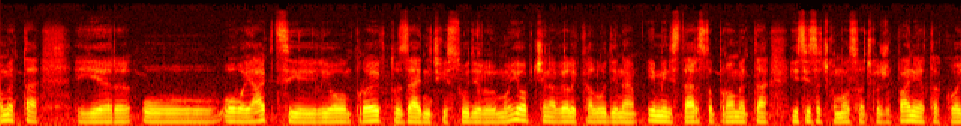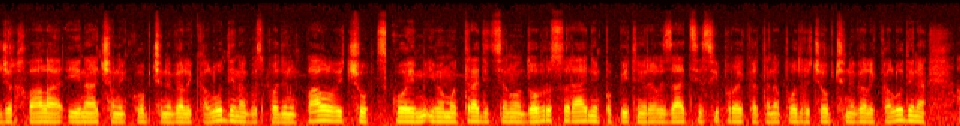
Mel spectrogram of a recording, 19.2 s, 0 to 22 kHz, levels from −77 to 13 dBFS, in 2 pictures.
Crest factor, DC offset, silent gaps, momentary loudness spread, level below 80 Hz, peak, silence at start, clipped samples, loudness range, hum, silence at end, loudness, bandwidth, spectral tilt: 16 dB; under 0.1%; none; 6 LU; -44 dBFS; 0 dBFS; 0 s; under 0.1%; 3 LU; none; 0 s; -16 LUFS; 19.5 kHz; -5 dB/octave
